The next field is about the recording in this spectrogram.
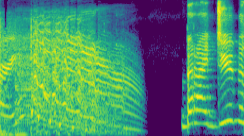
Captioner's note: record Scratch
